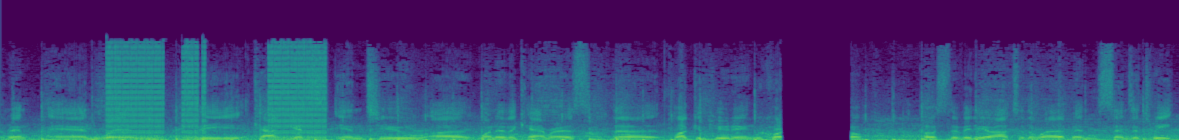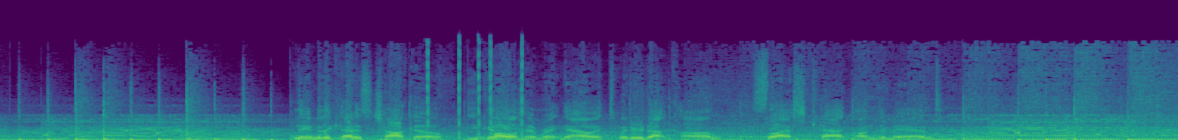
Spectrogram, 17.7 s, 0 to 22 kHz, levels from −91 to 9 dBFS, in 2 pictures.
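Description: GSM phone buzz runs from 0.79 to 2.45 s. A 2G phone nearby was transferring data, bursting about 217 times a second, and the audio circuit rectified those radio pulses. The result is a hard, raspy 217 Hz buzz, rich in harmonics, that comes and goes, sitting about 3 dB below the sound.

An audio dropout to silence follows at 5.86 s and lasts 0.52 s, until 6.38 s. The sound cuts off abruptly and returns just as abruptly, with no room tone in the gap. This is likely a lost input, such as a disconnected device, failed link or stray mute, while recording continued.

GSM signalling bursts appear from 12.04 to 12.76 s. A nearby 2G phone sent only short groups of radio bursts, still at about 217 Hz, which the audio circuit rectified. They are heard as a galloping dit-dit-dit of brief buzzes, roughly 5 dB below the sound.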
